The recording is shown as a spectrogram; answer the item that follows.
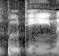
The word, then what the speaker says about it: boudin: We should get to our final thoughts on boudin, our experience here today. – Is that, before we continue, yes. Boudin is the way to pronounce it. I've heard some people say boudin.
